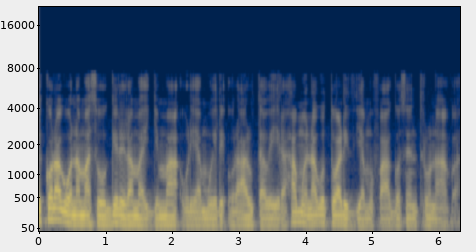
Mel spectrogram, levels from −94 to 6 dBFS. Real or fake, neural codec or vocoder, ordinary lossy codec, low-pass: real; none; Opus, 64 kbps; 7.2 kHz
